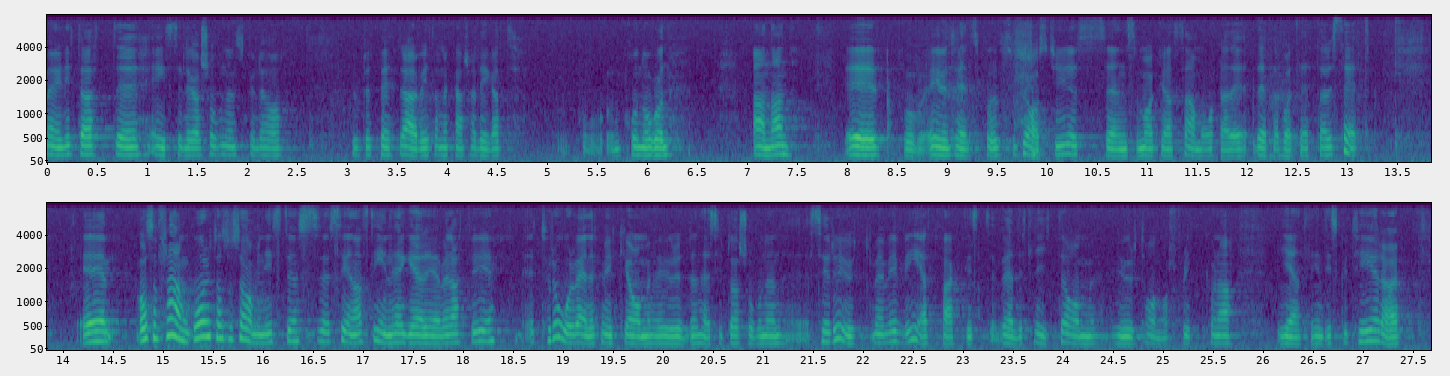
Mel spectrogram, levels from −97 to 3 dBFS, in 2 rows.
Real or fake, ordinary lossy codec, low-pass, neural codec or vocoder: real; none; 7.2 kHz; none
